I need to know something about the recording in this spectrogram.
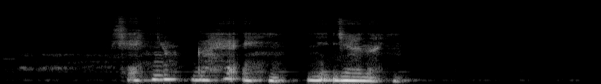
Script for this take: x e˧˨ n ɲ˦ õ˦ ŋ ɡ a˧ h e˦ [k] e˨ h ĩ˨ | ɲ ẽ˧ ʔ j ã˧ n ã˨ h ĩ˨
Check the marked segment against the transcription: incorrect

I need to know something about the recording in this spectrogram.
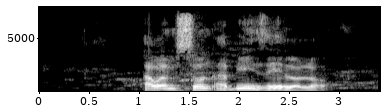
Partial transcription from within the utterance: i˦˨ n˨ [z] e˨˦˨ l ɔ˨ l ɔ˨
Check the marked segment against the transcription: correct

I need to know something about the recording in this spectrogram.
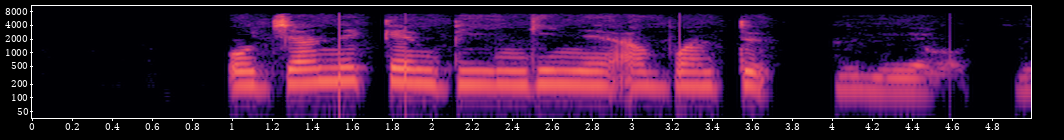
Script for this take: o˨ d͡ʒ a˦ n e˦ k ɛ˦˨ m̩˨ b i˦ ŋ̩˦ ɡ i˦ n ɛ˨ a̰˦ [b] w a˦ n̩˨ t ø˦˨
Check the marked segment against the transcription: correct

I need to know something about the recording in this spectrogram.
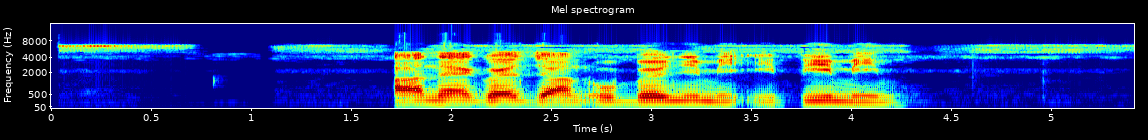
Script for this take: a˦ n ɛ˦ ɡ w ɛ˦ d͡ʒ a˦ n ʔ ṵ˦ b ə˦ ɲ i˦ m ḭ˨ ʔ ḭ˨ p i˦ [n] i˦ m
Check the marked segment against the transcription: incorrect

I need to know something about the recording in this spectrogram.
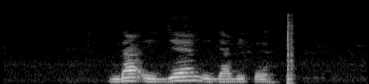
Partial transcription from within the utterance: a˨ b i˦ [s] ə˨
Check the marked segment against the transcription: incorrect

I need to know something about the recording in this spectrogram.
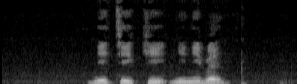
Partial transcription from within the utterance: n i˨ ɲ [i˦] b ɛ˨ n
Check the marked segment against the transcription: correct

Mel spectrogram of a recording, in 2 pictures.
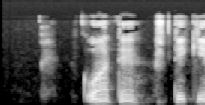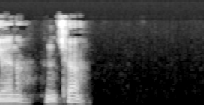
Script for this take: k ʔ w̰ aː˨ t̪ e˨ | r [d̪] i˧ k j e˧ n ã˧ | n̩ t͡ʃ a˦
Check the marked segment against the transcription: incorrect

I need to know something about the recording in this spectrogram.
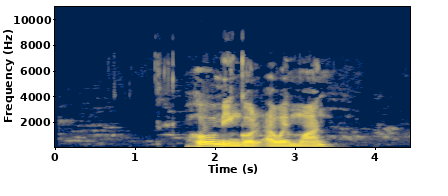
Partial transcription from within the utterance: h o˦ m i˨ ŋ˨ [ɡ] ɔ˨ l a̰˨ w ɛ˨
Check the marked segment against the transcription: correct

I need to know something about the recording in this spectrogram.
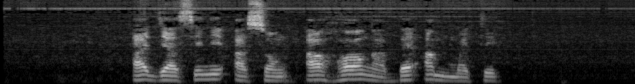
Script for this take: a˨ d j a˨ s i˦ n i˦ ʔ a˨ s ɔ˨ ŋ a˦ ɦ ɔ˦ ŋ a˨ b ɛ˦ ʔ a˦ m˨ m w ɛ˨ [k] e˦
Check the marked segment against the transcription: incorrect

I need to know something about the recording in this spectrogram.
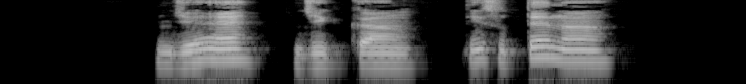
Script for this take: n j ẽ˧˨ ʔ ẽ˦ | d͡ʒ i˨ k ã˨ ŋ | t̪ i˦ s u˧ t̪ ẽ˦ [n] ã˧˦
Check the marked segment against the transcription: correct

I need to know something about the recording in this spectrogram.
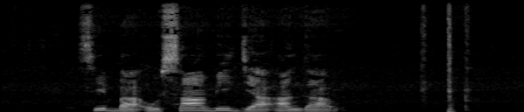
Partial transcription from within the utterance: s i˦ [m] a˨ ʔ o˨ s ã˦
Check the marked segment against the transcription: incorrect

